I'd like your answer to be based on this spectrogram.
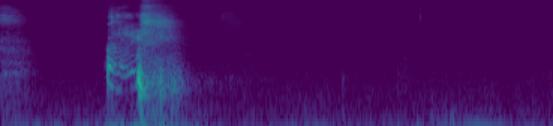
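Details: One forceful sneeze with a sharp intake and explosive burst, then quiet, from a person with recurring mild colds over several weeks, nose not very stuffy but sneezy; sneezing with a cold.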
